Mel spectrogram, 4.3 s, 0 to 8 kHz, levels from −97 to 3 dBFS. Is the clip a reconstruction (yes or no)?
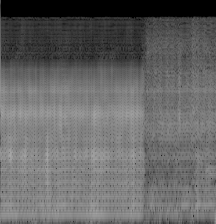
yes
